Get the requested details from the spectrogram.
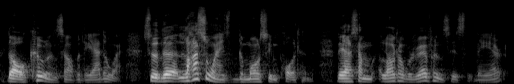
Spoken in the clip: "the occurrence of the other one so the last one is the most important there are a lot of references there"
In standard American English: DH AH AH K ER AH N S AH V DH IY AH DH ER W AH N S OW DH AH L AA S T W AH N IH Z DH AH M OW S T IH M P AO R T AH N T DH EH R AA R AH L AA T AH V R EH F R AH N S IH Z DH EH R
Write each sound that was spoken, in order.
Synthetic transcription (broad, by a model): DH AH AH K ER AH N S AH V DH IY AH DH ER W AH N S OW DH AH L AA S T W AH N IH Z DH AH M OW S T IH M P AO R T AH N T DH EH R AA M AH L AA T AH V R EH F R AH N S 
